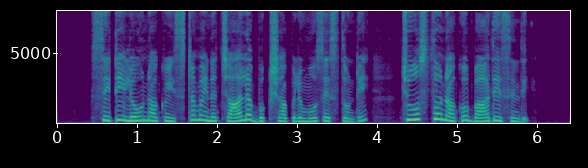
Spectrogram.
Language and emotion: Telugu, sad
